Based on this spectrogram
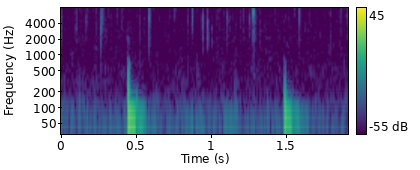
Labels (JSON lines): {"label": "biophony, double pulse", "recorder": "SoundTrap 300"}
